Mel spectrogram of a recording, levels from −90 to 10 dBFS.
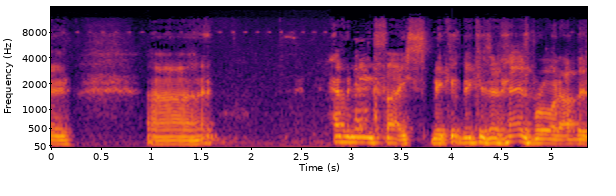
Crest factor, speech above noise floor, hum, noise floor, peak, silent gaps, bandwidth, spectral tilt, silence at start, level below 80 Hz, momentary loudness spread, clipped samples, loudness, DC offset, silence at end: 14 dB; 29 dB; none; -43 dBFS; 0 dBFS; none; 12 kHz; -5.5 dB/octave; 0 s; -40 dBFS; 17 LU; under 0.1%; -14 LUFS; 0.2%; 0 s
